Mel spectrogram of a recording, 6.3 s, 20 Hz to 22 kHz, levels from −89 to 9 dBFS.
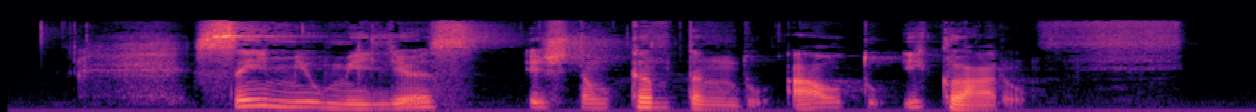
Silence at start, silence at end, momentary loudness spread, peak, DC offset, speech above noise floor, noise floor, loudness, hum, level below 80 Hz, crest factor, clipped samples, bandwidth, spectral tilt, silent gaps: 0.4 s; 0.4 s; 23 LU; 0 dBFS; under 0.1%; 23 dB; -46 dBFS; -21 LUFS; none; -58 dBFS; 24 dB; under 0.1%; 11.5 kHz; -2 dB/octave; none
